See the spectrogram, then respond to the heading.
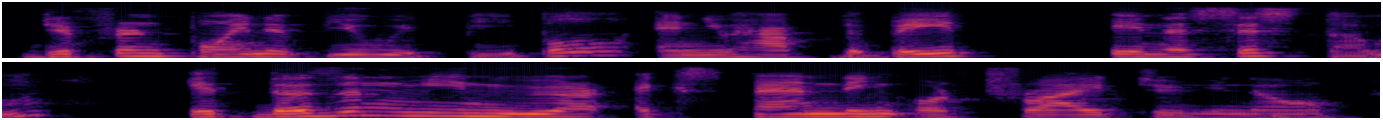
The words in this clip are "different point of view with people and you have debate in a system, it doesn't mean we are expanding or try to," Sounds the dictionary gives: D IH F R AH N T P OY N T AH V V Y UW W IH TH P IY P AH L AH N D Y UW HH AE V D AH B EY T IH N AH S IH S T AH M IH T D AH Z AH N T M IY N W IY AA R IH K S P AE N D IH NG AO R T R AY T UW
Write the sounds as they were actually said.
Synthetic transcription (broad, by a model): D IH F R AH N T P OY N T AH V V Y UW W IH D P IY P AH L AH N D Y UW HH AE V D AH B EY T IH N AH S IH S T AH M IH T D AH Z AH N T M IY N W IY AA R IH K S P AE N D IH NG AO R T R AY T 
